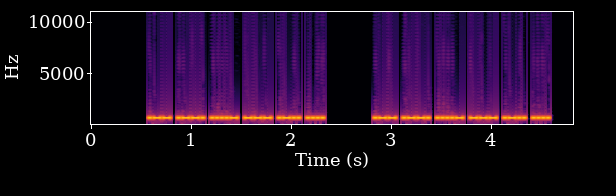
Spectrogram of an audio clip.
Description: Morse code, heard as a keyed tone, about 52 wpm, 700 Hz. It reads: WP4OLH WP4OLH
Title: USA Call Signs - 6 Characters - Repeated 3x - 50wpm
